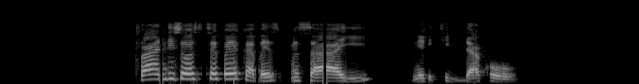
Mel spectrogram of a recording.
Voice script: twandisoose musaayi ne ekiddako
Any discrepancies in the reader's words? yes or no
no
